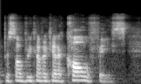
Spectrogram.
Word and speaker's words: Coface: nos assistindo, a gente que é brasileiro fala Coface, mas qual que é a pronúncia correta? Coface.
